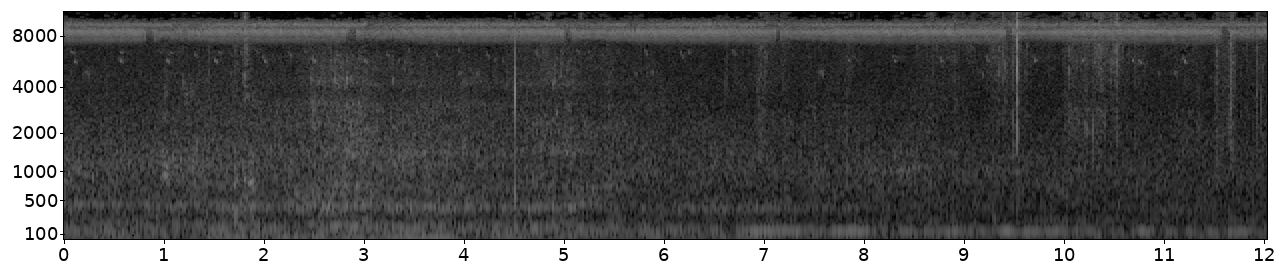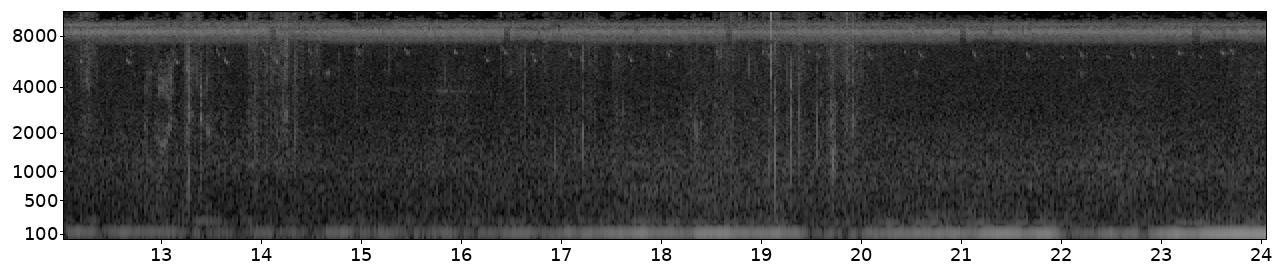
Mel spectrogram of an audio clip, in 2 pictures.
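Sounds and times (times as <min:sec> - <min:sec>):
crickets singing: 0:00.0 - 0:24.0
small ticks: 0:04.4 - 0:05.5, 0:06.6 - 0:20.6.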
